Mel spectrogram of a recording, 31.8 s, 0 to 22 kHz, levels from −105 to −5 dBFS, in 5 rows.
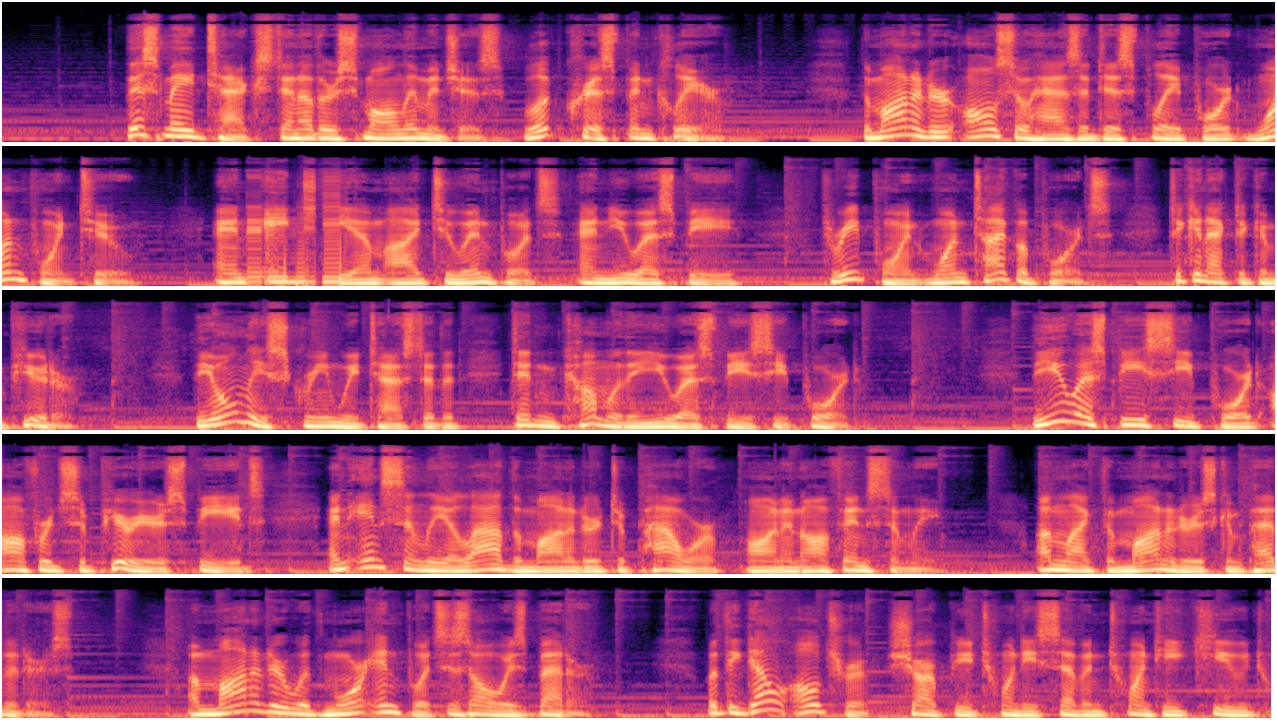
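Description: From 7.60 to 8.09 s the sound turns into a rigid metallic buzz near 134 Hz. This robotic sound is likely from repeated short buffers of about 7.5 ms, with most of the audio replaced. The fixed pitch distinguishes it from a dropout or gentle smearing.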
